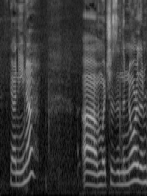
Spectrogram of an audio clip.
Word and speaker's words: Ioannina: was new and anyways got into yo Nina or as the locals say yeah Nina which is in the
